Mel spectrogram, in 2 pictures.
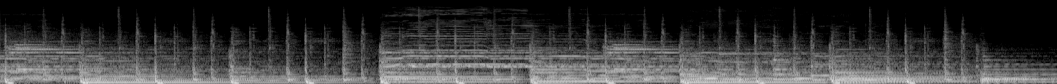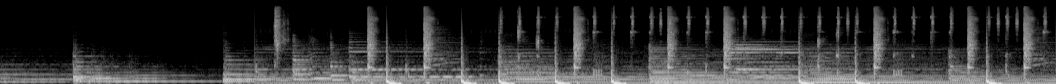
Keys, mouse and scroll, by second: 0.2 click, 2.0 click, 5.0-8.2 drag, 9.3-21.1 drag.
